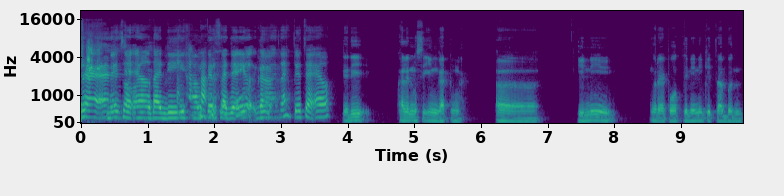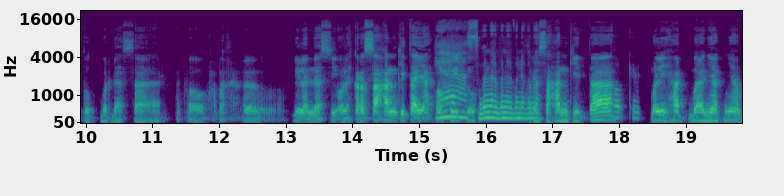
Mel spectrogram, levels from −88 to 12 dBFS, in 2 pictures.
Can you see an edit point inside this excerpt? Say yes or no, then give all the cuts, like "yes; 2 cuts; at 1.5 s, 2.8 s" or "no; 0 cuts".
no; 0 cuts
